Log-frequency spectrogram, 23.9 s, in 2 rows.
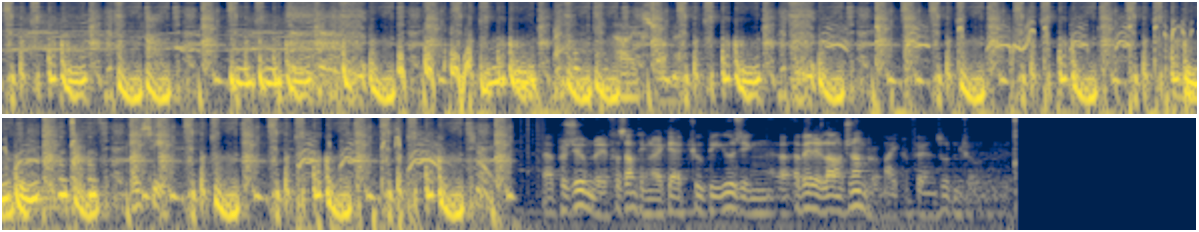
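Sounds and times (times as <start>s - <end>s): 
drums: 0.0s - 17.6s.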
